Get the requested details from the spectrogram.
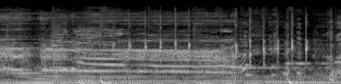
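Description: Poultry sounds fill the yard: a rooster's drawn-out crow rises and falls amid scattered hen clucks, all steady, with faint voices murmuring underneath.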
